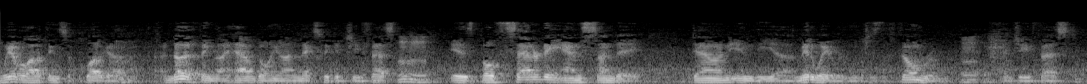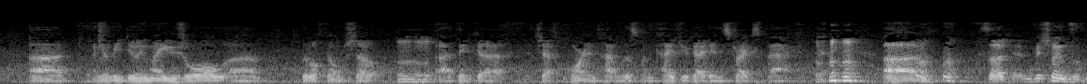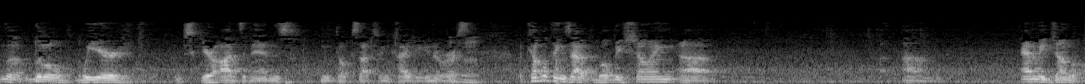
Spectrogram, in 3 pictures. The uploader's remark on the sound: Live from the Monster Attack Team launch party in San Diego California.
